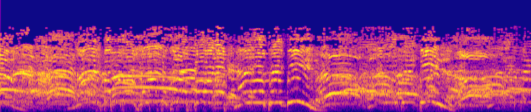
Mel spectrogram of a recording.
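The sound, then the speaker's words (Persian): Protesters chanting and shouting at a demonstration in Charikar, Parwan province, Afghanistan, against a memorial ceremony for Taliban leader Mullah Omar. Many loud voices rise and fall together without pause. “صدها تن از ساکنان ولایت پروان در اعتراض به برگزاری مراسم فاتحه برای ملا محمد عمر رهبر طالبان در افغانستان دست به مظاهره زدند.”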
